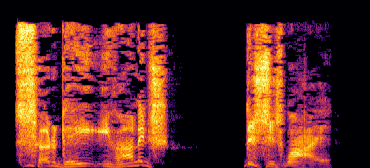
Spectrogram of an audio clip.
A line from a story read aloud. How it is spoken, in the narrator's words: suddenly shouted Nikolai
